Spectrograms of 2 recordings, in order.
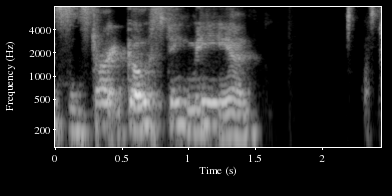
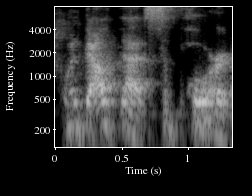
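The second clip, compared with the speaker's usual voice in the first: emotional voice, softening and trailing off to whisper. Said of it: "excuse me for getting emotional".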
